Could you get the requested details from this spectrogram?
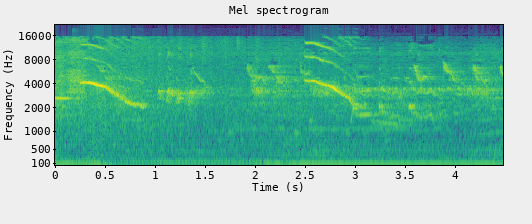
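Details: Javan white-eye song serving as a lure to prompt a silent bird: two clear, long downward-sliding whistles each followed by soft rapid twitters, over a faint constant hum.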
